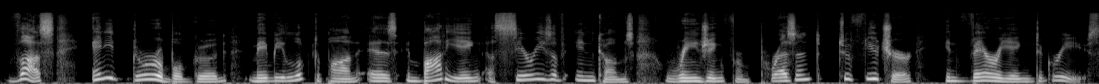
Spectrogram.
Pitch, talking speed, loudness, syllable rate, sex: 165 Hz, 120 wpm, -21 LUFS, 4.1 syllables/s, male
